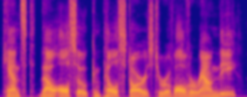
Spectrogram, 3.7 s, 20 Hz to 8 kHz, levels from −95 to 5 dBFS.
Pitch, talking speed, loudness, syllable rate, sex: 145 Hz, 145 wpm, -19 LUFS, 4.0 syllables/s, male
